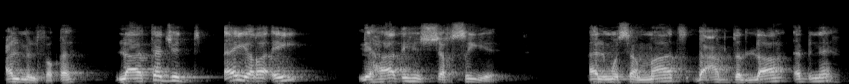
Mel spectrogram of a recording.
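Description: A man calling in to a debate show, speaking in a measured, formal way and insisting on finishing his point. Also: medium pitch, expressive, highs cut off. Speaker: caller. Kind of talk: religious debate by phone.

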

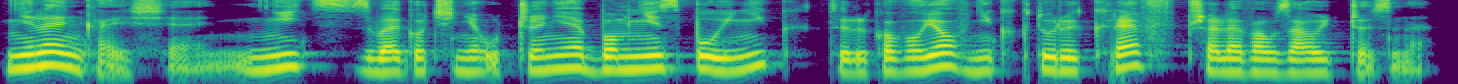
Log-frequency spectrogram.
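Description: A towering armored knight with wings speaks in a storybook reading, noble and unhurried, as a woman reader puts him on. The voice sits on the low side and stays measured and grave. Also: mellow, close to an everyday voice. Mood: solemn. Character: giant winged armored male knight, noble.

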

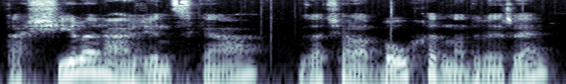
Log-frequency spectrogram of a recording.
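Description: Male narrator, first-person horror reading, very dark mellow tone, measured pace. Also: mid-range voice, expressive.

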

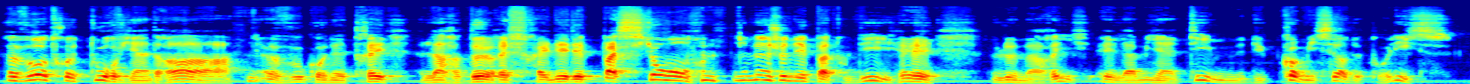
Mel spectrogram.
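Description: A man voicing a boisterous, scheming middle-aged traveling salesman who talks loud, theatrical and jovial, in an audiobook reading. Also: mid-range voice, very animated, slow, breathy edge, exaggerated voice. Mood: boisterous, wheedling.

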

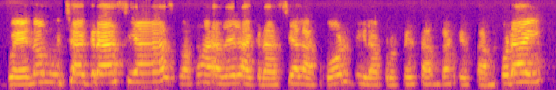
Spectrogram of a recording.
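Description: A woman's voice: high voice, brisk, bright, forceful tone, breathy edge, dry recording. A woman with a Colombian accent, a primary school teacher running an online class, chatty and fond of diminutives. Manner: chatty, uses diminutives, restarts often. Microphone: video call. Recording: dull, dry video-call audio.

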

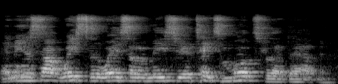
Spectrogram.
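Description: A winded man in his thirties talks to the camera between sets, rambling and often clearing his throat. His fairly high voice comes from across a bare, very echoey room. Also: quick pace, darkish tone, distant mic. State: out of breath. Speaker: fitness vlogger. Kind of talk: casual talk to camera. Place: small home gym room. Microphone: far camera.

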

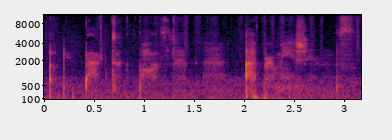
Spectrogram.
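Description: A woman's voice: normal speed, low-quality recording. A young woman whispers soothing, repetitive, encouraging ASMR affirmations close to the microphone. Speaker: ASMR video creator. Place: small bedroom, indoors. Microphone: desktop condenser mic, very close.

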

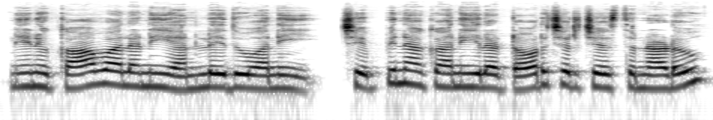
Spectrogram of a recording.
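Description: A woman's voice: fairly high pitch, steady tone, quick pace, a little mellow, lightly acted. A woman voicing a hurt, weary young college woman thinking aloud, in her own reading voice. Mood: bewildered. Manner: bewildered, tired inner voice.

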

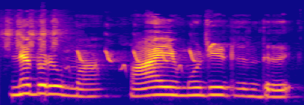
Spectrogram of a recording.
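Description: A woman voicing a sharp-tongued, bossy village woman in a cartoon who snaps rudely at the others. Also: high-pitched, normal speed, a little hiss or hum, natural voice. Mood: snapping. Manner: rude and snapping.

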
